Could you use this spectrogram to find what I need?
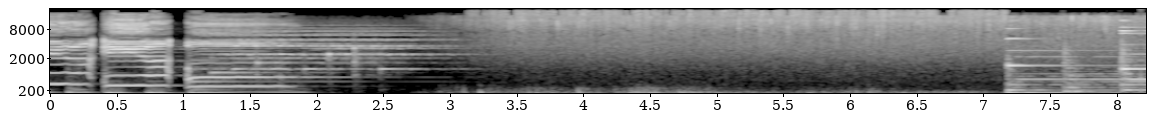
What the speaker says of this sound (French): Pluie, va-t'en loin,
